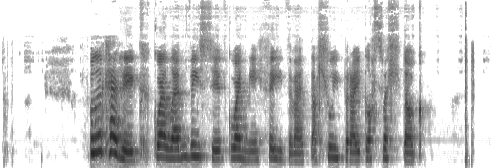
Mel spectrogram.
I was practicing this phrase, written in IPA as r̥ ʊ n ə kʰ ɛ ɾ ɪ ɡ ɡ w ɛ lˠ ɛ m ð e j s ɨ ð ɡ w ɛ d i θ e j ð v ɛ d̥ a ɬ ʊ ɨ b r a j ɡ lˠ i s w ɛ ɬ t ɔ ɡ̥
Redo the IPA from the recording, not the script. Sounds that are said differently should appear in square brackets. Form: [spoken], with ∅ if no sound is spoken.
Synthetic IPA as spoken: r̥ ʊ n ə kʰ ɛ ɾ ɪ ɡ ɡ w ɛ lˠ ɛ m [v] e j s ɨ ð ɡ w ɛ [n] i θ e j ð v ɛ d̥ a ɬ ʊ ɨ b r a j ɡ lˠ [a] s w ɛ ɬ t ɔ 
